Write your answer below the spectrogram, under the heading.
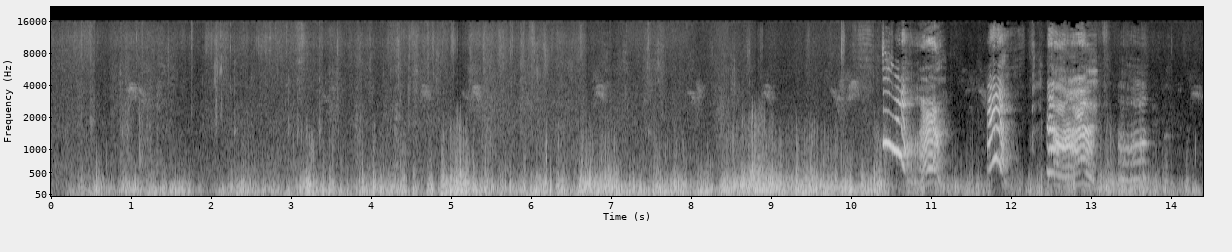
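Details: Six-week-old Labrador Retriever puppies: about ten seconds of low shuffling and rustling, then a short burst of high, wavering whines and yelps with rising and falling pitch near the end.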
